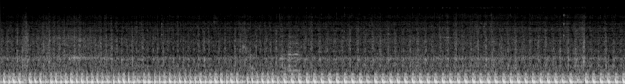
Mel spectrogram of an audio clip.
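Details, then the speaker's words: Suzuki Satria FU motorcycle engine at idle after repair: steady, even, smooth pulse with no ticking or tapping from the cylinder head; the rough clatter was a failed cam chain tensioner, replaced with a bolt-in type. "ini suaranya sudah halus sudah tidak berbunyi"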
